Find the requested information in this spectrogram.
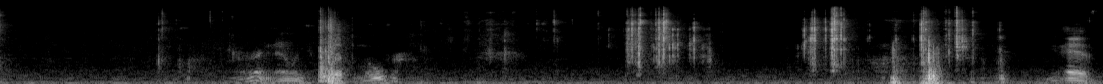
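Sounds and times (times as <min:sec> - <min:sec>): small parts clicking and clattering: 0:04.7 - 0:07.2, 0:08.0 - 0:10.0.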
